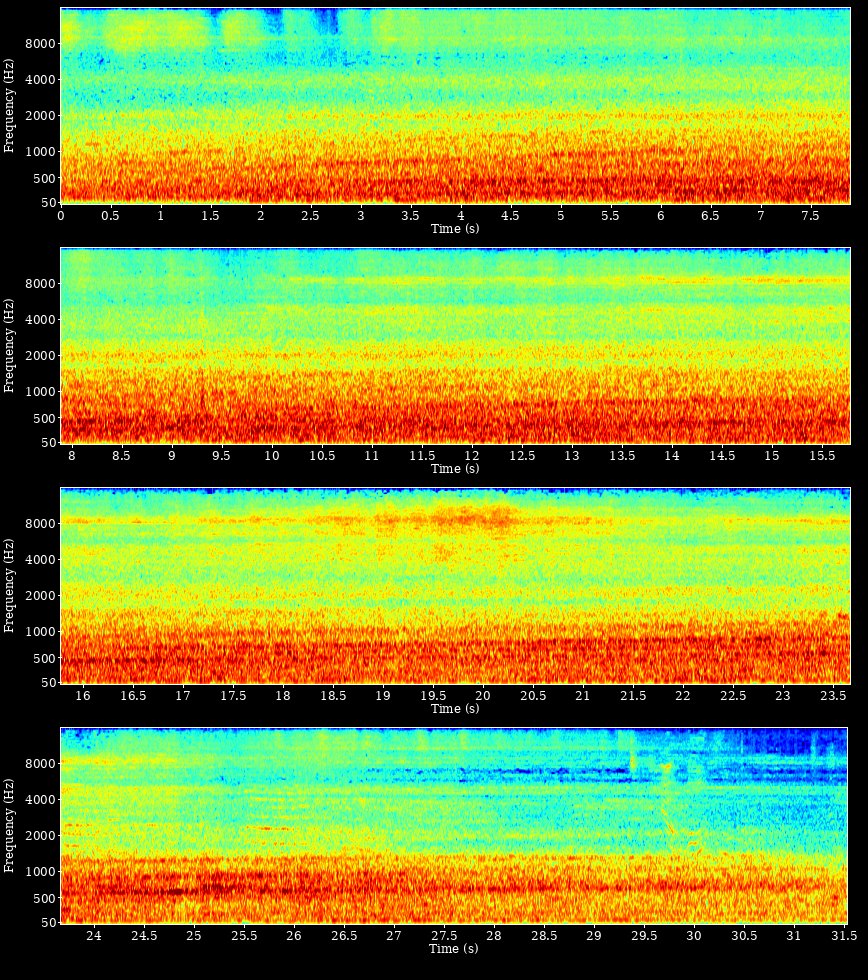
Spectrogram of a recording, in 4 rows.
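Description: E5 series Shinkansen train moving along the station platform, its motor whine rising slowly in pitch as it picks up speed, over the rush of wheels and air. The sound swells through the middle and eases off near the end.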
